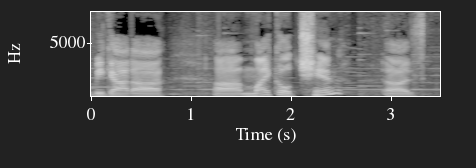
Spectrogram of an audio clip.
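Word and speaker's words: Kinn: We got uh uh Michael Chin. Uh K K I N N, but it's he says it's pronounced like chin.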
